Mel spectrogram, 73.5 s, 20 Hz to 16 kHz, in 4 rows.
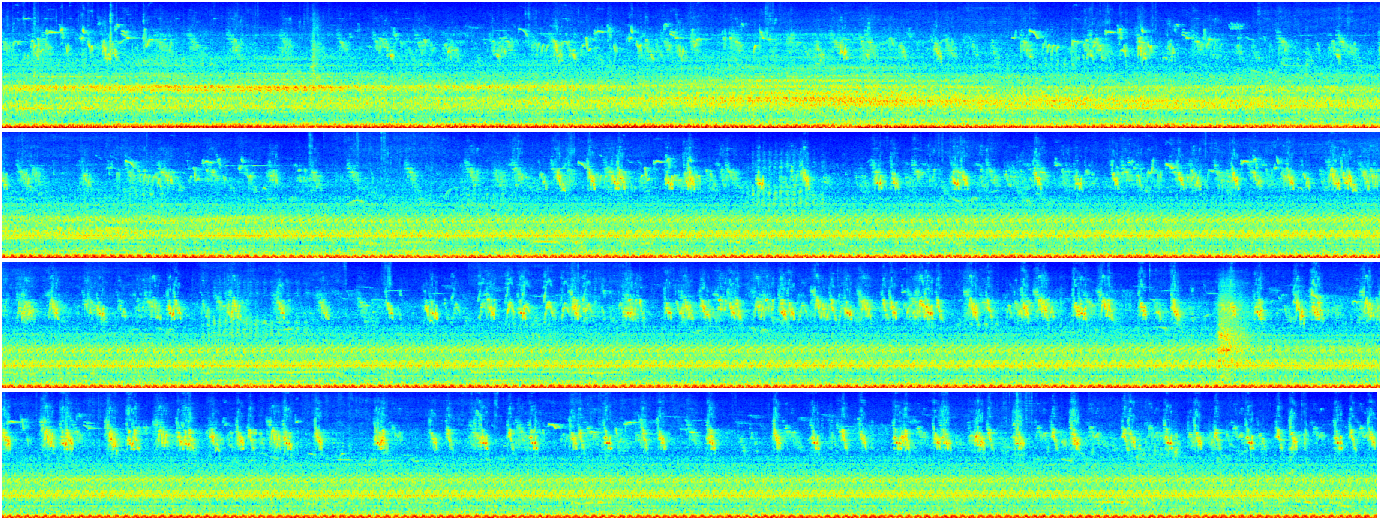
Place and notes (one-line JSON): {"title": "Fruitlands, Malvern, UK - Birds, Bees, 2 Trains and a Car", "date": "2017-07-16", "description": "Recorded outside the front window with Sound Devices 744 and a pair of DPA 4060 Omni Mics. Loads of Bee's buzzing in the bush and some birds. A train pulls up to wait by the tunnel through the Malvern Hills, a car drives past then another train.", "latitude": "52.09", "longitude": "-2.33", "altitude": "109", "timezone": "Europe/London"}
